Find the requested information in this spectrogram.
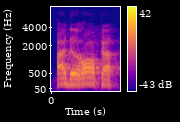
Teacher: adraka di sini dalnya muraqqaqah dan qalqalah as-sughra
